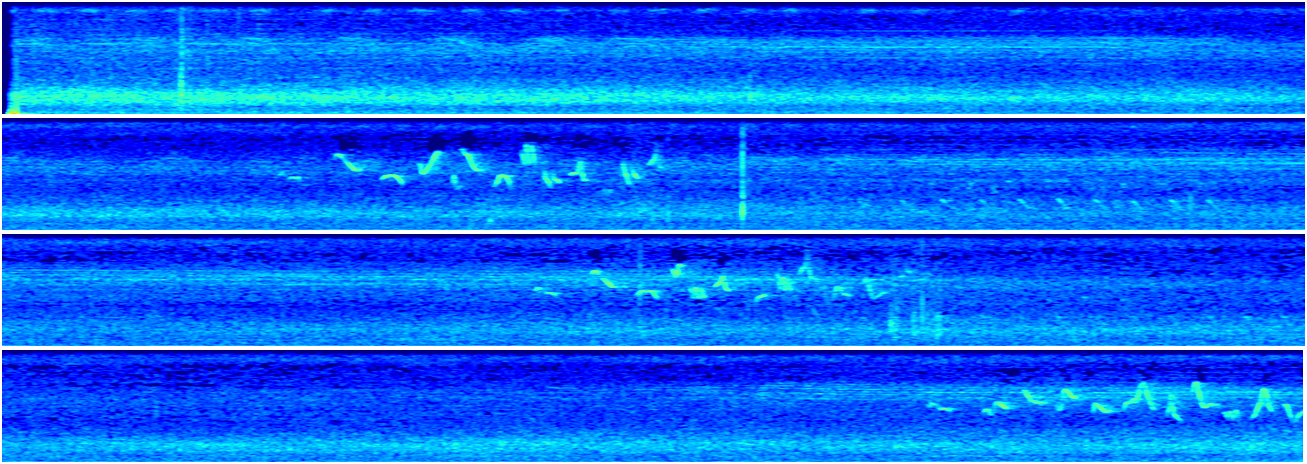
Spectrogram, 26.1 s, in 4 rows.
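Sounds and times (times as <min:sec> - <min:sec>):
high insect drone: 0:00.0 - 0:26.0
small bird chirping: 0:07.9 - 0:09.9.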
